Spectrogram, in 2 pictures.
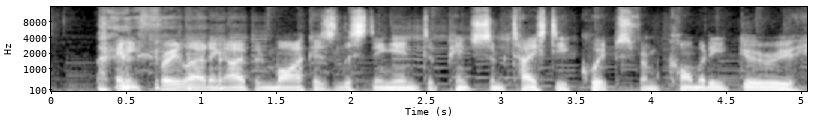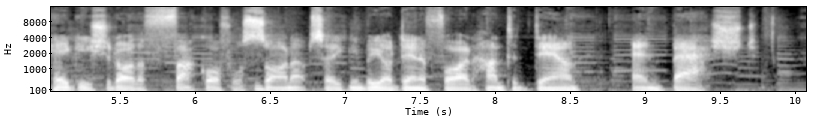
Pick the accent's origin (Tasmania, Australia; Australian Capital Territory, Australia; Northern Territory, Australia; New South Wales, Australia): New South Wales, Australia; Sydney; Sydney, Australia. Wow. My hometown, yes.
